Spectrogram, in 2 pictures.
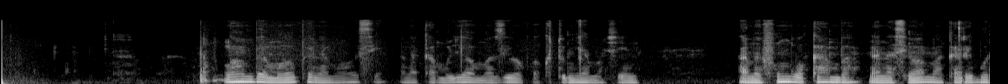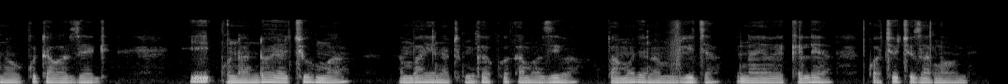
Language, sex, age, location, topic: Swahili, male, 25-35, Kisumu, agriculture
